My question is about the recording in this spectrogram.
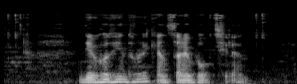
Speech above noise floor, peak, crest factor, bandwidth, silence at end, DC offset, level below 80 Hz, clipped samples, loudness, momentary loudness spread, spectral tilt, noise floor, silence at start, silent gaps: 27 dB; -4 dBFS; 20 dB; 11.5 kHz; 0.5 s; under 0.1%; -44 dBFS; under 0.1%; -23 LUFS; 21 LU; -5.5 dB/octave; -49 dBFS; 0.25 s; none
